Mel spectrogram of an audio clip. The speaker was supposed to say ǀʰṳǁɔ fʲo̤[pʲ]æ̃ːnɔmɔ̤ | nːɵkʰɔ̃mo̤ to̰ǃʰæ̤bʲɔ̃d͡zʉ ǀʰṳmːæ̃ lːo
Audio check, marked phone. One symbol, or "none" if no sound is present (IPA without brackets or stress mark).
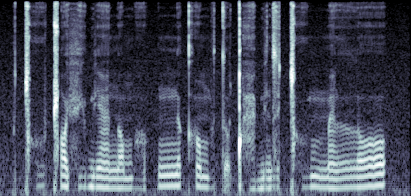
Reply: bʲ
